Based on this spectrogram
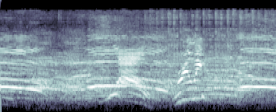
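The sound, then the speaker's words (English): A crowd at a pro-pipeline rally booing and jeering speakers over their remarks, loud and sustained, with overlapping shouts that rise and fall in pitch throughout. “Now, we can argue the merits of them being booed for their remarks all day.”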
